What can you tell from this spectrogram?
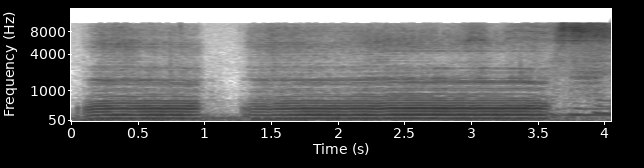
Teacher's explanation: The Z, cognate S, a voiced S sound fricative. The tongue rim should gently touch the upper gum ridge. Z, z. The tip in gentle contact with the hard palate.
